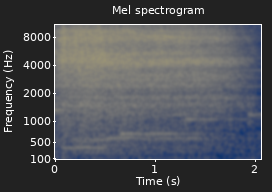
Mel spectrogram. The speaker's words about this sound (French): viens prendre une longue inspiration par le nez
